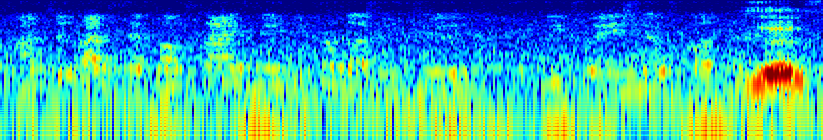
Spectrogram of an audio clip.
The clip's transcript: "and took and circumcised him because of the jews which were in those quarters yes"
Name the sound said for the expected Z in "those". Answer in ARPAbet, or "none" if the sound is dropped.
none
